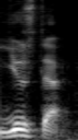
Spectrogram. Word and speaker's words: useDApp: going to be using usedap so use that so this is pronounced as usc use and then dab decentralized app so we're going to be using usdap but i have another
